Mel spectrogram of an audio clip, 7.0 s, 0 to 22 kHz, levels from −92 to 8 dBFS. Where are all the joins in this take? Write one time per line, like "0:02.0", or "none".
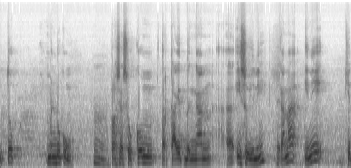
0:05.6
